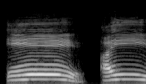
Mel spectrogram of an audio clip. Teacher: ऐसे स्वर जिनका उच्चारण करते समय हमारी जीभ आगे जाती है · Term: अग्र स्वर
